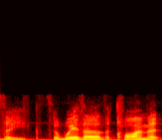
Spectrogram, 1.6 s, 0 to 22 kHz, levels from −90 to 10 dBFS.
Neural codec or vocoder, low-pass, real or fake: none; 7.2 kHz; real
